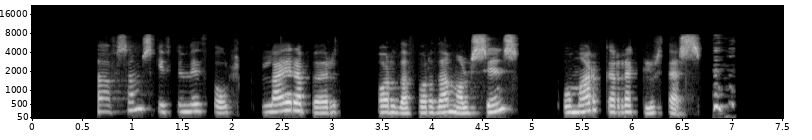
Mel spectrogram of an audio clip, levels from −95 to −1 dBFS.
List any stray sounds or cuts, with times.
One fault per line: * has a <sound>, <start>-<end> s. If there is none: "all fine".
* has a laugh, 6.8-7.0 s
